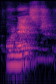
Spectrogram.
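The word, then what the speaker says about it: honest: जैसे कि एन, ऑनेस्ट, बॉय। अब आप वोट करेंगे, इसमें ऑनेस्ट में ये लेटर एच से शुरू हो रहा है, लेकिन इसका प्रोनाउंसिएशन ओ को शो कर रहा है, इसलिए इससे पहले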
